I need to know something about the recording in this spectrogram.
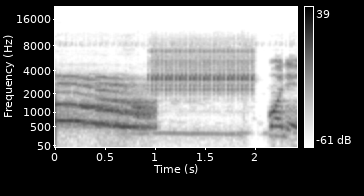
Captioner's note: elephant trumpeting; wheel clicking; voiceover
